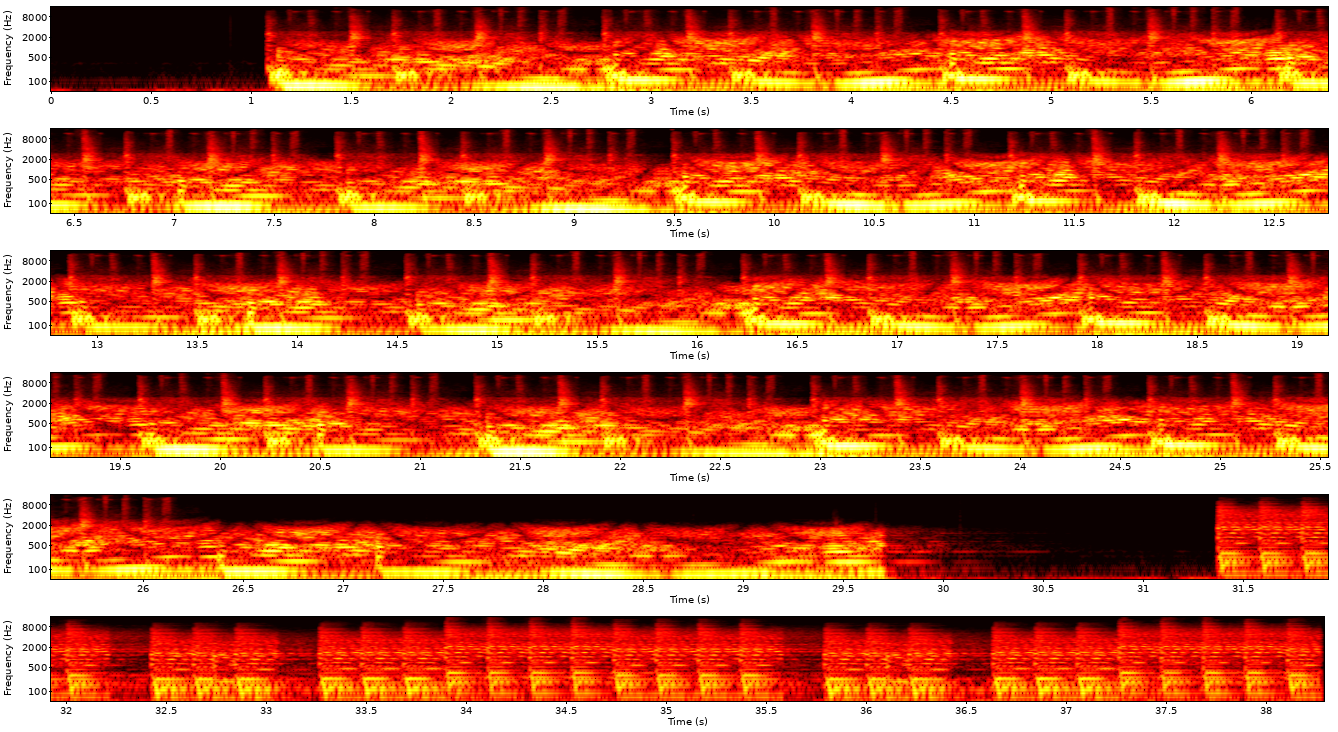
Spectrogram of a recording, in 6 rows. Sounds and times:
Music: 0:00.0 - 0:30.7, 0:31.4 - 0:38.2.

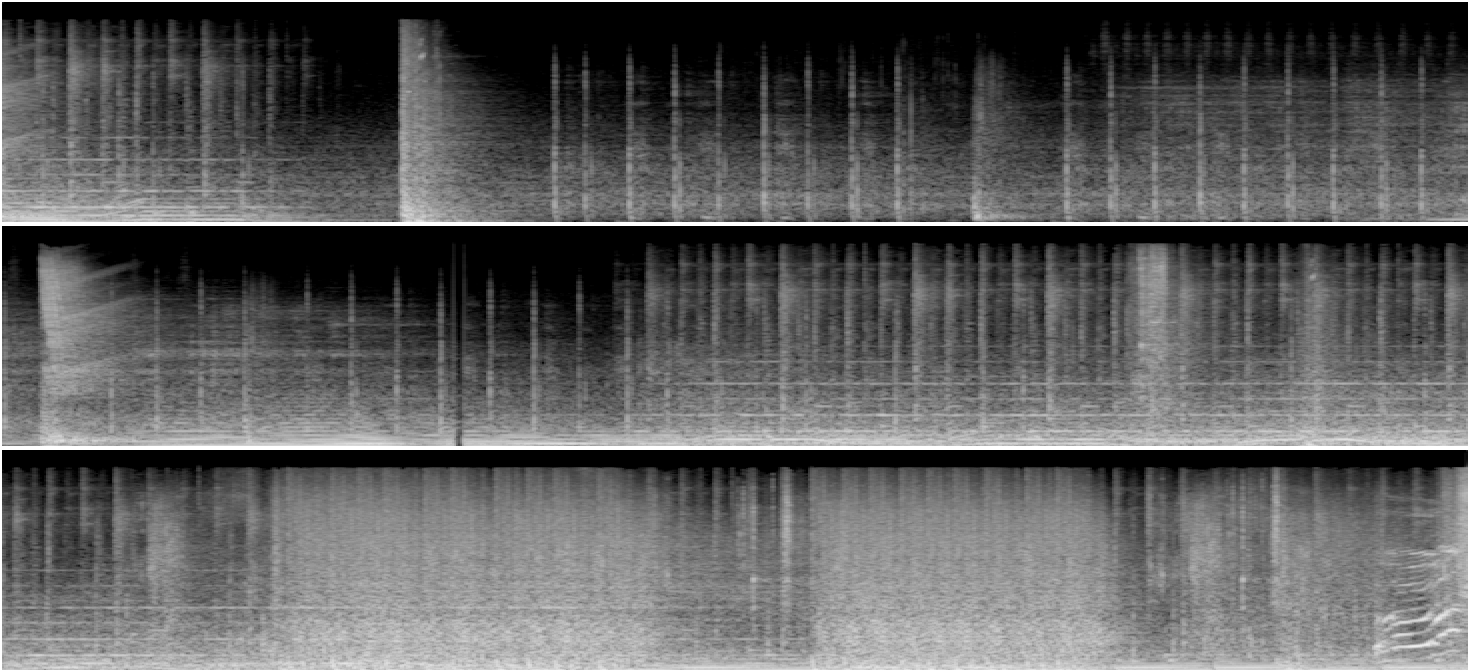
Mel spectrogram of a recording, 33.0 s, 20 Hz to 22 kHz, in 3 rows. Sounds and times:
Music: 0:00.0 - 0:02.8, 0:10.6 - 0:32.9.

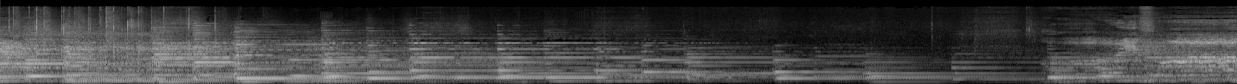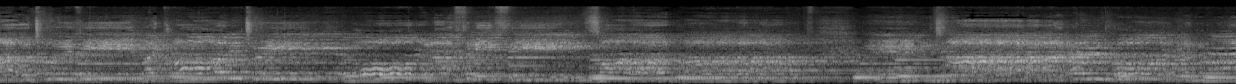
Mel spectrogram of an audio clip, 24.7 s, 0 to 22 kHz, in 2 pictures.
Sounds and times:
Male singing: 0:10.4 - 0:20.4, 0:21.0 - 0:24.7
Choir: 0:10.4 - 0:24.7.

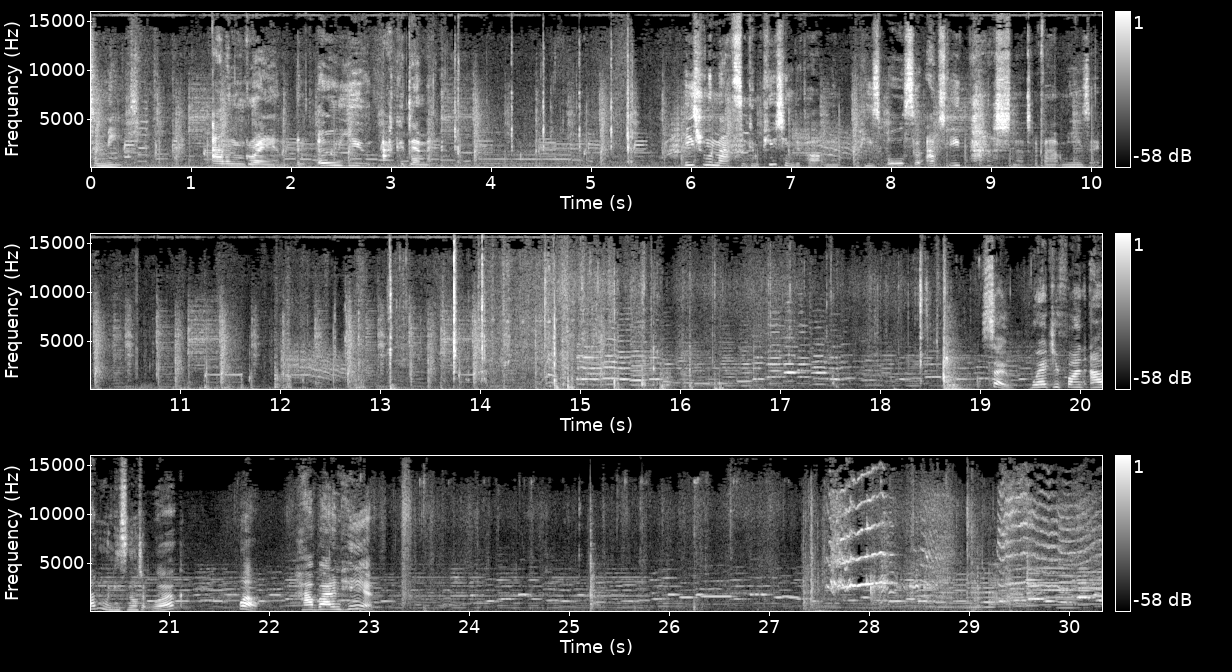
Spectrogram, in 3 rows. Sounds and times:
Speech: 0:01.2 - 0:03.5, 0:06.0 - 0:10.1, 0:19.0 - 0:21.1.

